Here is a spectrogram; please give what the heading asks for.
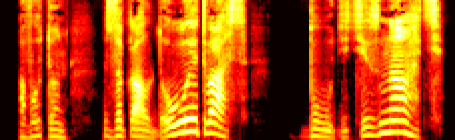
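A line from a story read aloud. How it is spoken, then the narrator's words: Weak voice. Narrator (Russian): сказал слабым голосом Вадик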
